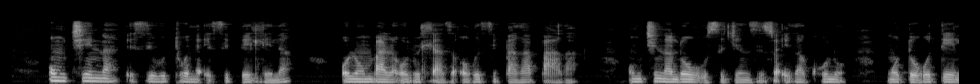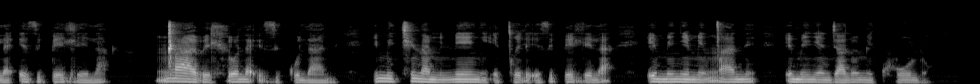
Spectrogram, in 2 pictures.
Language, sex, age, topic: North Ndebele, male, 36-49, health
